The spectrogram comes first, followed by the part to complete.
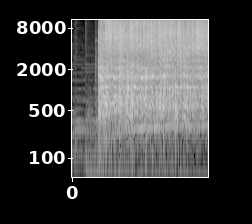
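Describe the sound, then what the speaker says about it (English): A DeForm 1 shredder with carbide shredding blades starts up: half a second of low hum, then an abrupt burst into a loud, steady, broadband grinding whir that holds at full strength to the end. "Equipped with state-of-the-art carbide shredding blades and quick destroy technology, DeForm 1 is designed to handle even the toughest of tough materials"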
